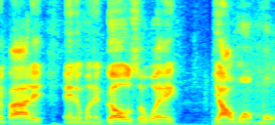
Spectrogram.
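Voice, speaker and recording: Music plays behind a man with an American accent and a fairly low pitch. His tone is animated and his pace fairly quick. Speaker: YouTuber. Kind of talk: casual commentary monologue.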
